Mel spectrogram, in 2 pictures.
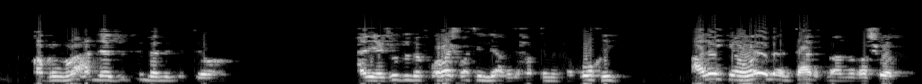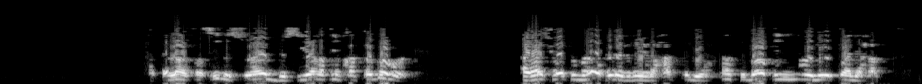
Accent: Egypt; البنوك التي أعلمها في بلادنا مصر في مجاورها بنوك ربوية

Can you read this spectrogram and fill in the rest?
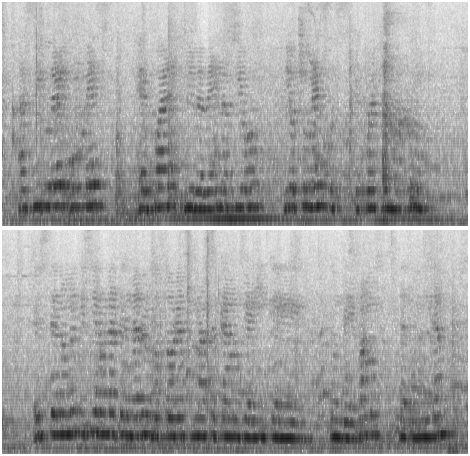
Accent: Carrizalillo, Guerrero, Mexico; vengo de Carrizalillo, Guerrero.

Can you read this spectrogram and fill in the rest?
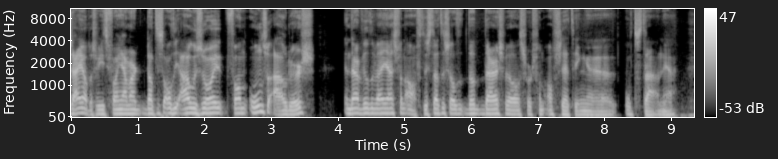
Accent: Bloemendaal, North Holland, Netherlands; Dus dan zeg ik niet zo snel dat ik uit Bloemendaal kom, denk ik.

